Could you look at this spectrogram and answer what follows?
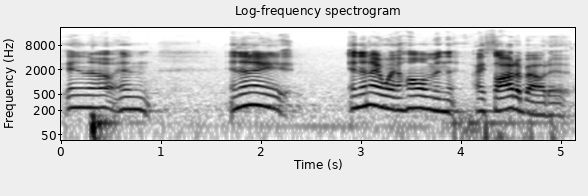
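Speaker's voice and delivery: usual speaking voice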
